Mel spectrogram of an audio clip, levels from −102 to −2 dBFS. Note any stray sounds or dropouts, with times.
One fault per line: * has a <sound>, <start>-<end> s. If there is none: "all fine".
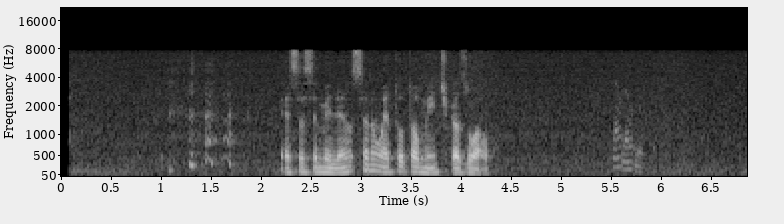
* has a laugh, 1.0-1.9 s
* has a chirp, 5.5-5.9 s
